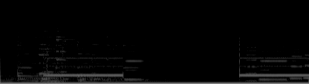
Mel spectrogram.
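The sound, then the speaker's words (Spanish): Melodic telephone ringtone: a run of clear tonal beeping notes, then a lower held phrase, a brief pause, and the melody starting again. Moderately quiet, with no voices. “¡Ay no, Alejandro! ¡Contesta el teléfono!”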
